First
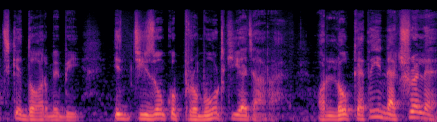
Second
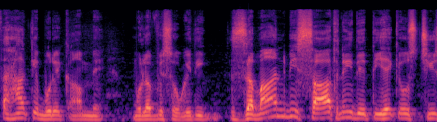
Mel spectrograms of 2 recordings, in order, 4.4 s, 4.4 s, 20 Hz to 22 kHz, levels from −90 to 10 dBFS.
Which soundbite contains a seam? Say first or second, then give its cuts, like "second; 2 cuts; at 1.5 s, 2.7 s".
second; 1 cut; at 2.2 s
